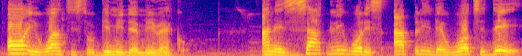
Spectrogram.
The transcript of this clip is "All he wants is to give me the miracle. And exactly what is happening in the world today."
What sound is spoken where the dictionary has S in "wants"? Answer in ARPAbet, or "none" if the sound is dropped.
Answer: none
